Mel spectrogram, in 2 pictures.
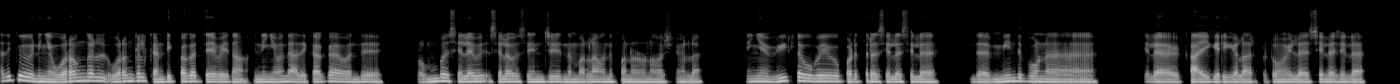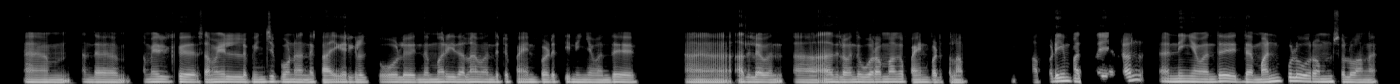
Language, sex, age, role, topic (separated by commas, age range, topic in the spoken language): Tamil, male, 25-29, guest, வீட்டுத் தோட்டம் அல்லது மாடித்தோட்டத்தில் உணவு பயிரிடும் அனுபவத்தைப் பகிர முடியுமா?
